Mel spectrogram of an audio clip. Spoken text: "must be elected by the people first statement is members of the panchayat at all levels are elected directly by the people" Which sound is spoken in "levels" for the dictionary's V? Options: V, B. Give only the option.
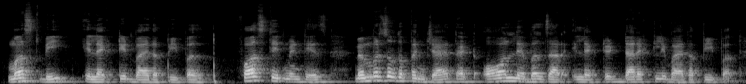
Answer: B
